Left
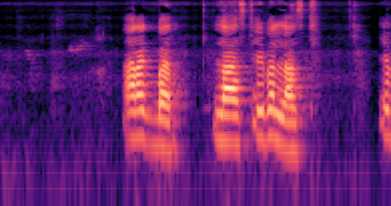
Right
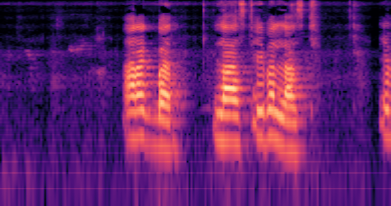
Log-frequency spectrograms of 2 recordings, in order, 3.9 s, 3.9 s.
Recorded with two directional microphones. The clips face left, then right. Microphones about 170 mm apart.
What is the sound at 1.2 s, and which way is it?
Speech, 10° right (ahead or behind).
